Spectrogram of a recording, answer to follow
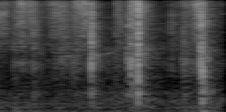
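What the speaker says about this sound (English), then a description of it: "One more shuffle." Tarot cards being shuffled by hand, a quick run of crisp riffling bursts close to the microphone with no talking.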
